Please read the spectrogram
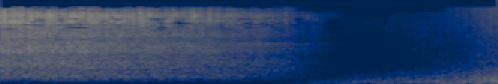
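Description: Audience applauding in a large hall, a steady wash of clapping that fades out about a second and a half in.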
